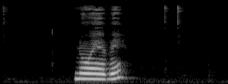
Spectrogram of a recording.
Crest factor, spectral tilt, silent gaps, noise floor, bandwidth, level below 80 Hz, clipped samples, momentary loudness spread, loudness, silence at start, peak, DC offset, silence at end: 16 dB; -4.5 dB/octave; none; -61 dBFS; 17 kHz; -72 dBFS; under 0.1%; 25 LU; -20 LUFS; 0.75 s; -6 dBFS; under 0.1%; 1.05 s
